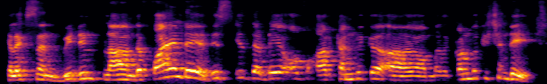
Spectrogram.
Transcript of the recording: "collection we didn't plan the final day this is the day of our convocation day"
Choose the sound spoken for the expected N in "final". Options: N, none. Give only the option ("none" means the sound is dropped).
none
